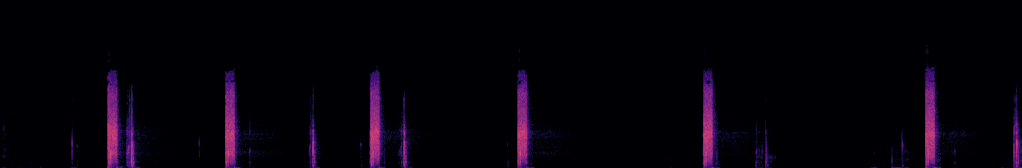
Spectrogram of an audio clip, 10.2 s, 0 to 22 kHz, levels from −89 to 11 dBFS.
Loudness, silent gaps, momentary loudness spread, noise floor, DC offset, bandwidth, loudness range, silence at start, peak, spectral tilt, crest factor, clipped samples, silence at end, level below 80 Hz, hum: -33 LUFS; 6.87-7.01 s, 8.28-8.57 s; 15 LU; under -90 dBFS; under 0.1%; 15.5 kHz; 4 LU; 1.05 s; -12 dBFS; 3 dB/octave; 28 dB; under 0.1%; 0.05 s; -74 dBFS; none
